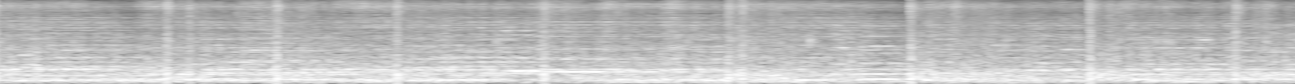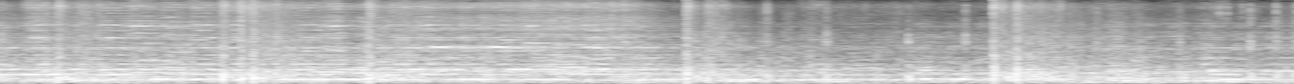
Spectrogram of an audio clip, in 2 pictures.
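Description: Fireworks going off: many sharp bangs and crackles in quick succession, over loud accompanying music.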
